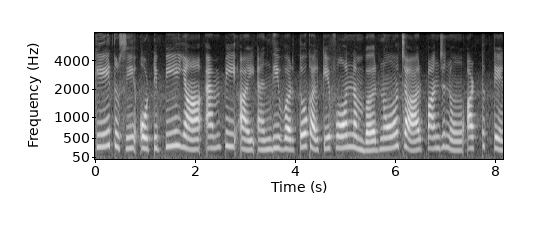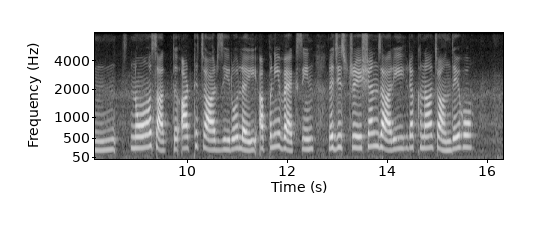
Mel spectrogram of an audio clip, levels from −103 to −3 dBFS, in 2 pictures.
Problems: background sounds at intervals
